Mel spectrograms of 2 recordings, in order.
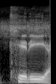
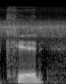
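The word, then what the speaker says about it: Kidde: here today is a kid brand I'm pretty sure that's how you pronounce it it's not kitty I believe its kid it's a ki dde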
